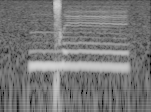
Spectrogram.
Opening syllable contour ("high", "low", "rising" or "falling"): low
